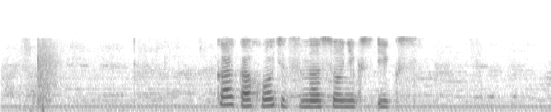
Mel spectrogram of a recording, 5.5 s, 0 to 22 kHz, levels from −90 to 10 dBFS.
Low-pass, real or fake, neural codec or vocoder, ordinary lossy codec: 5.4 kHz; real; none; Opus, 16 kbps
